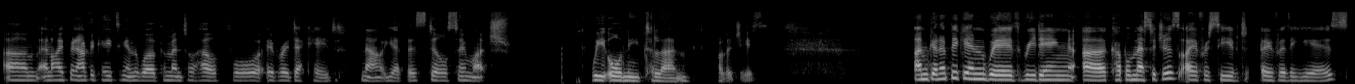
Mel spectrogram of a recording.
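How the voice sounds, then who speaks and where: A middle-aged woman with an English accent gives a prepared talk as a community speaker, earnest and measured, a little nervous. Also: mid-range voice, steady tone, no echo, studio quality. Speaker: community speaker, parent advocate.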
